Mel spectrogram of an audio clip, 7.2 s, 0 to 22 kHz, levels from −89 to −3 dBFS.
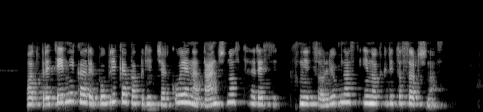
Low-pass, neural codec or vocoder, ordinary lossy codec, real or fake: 5.4 kHz; none; none; real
